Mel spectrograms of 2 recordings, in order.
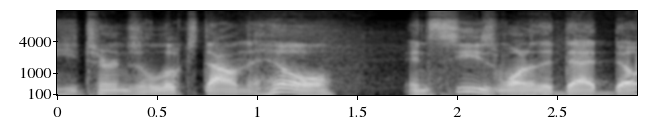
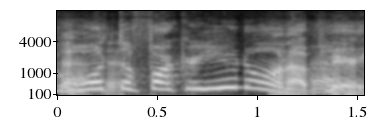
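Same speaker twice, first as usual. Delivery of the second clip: higher, louder, laughing it back; laughing echo; 4 dB louder than usual. Retold or imitated. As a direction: toss his words back through a laugh. Throws the line back, laughing.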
